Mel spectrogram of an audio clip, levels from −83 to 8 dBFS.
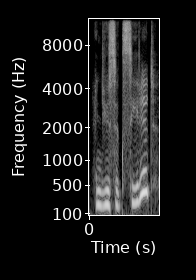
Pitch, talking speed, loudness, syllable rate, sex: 240 Hz, 170 wpm, -13 LUFS, 5.8 syllables/s, female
